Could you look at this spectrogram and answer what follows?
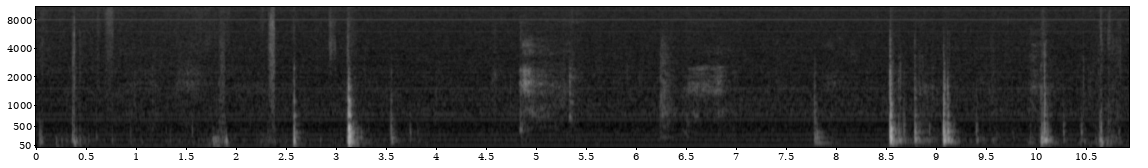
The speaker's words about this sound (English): Okay, for those of you listening, I just put the chair up on top of the podium up here.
